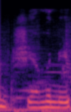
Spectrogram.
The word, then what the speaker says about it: Gemini: the NASA guys PRT pronouncing it Jiminy as in cricket still don't believe me check out all of these NASA film reels describing it as the Jiminy program anticipation was high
